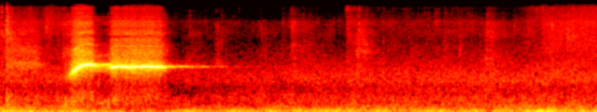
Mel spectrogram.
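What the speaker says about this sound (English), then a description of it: "Could you try and copy this whistle" A single short, clear whistled note rising then held, heard alone near the start inside a railway tunnel, followed by quiet background noise.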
